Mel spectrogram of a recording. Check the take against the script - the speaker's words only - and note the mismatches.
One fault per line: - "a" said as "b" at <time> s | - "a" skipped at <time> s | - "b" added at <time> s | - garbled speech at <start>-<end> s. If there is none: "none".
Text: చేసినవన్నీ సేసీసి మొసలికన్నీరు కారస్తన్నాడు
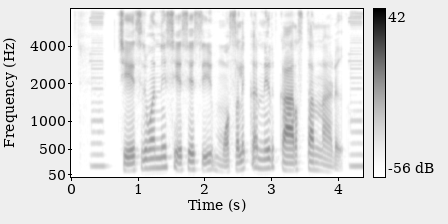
none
